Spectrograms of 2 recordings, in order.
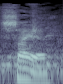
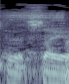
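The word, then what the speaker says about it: Sella: Mostly, there's a place, it's about 15 minutes, 20 minutes drive from here called Sayer. – Oh, yeah. – It's actually spelled S-E-double-L-A, but it's pronounced Sayer.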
